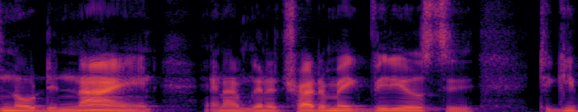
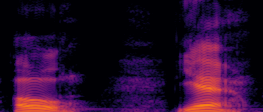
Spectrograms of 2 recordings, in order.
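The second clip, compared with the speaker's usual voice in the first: higher, louder excited oh yeah; 8 semitones higher, 8 dB louder than usual. Real, not acted. Reacting to the next card, a loud excited oh yeah. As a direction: burst out eagerly.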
